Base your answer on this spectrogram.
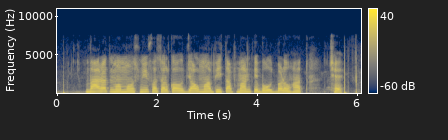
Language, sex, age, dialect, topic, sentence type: Maithili, female, 18-24, Angika, agriculture, statement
